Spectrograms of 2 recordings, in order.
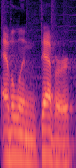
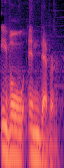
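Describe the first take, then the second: First: The syllables are grouped as the name. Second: The syllables are regrouped as two other words. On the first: It is just her name. "her name is Evelyn Dever" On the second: It hints that she is the villain. "if you just enunciate the syllables differently"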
